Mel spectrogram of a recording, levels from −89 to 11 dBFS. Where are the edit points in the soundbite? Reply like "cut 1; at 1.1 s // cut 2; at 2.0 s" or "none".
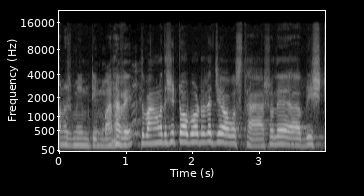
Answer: cut 1; at 1.2 s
